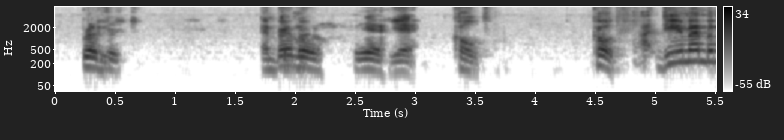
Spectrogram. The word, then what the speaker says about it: Mbeumo: Mbeumo.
